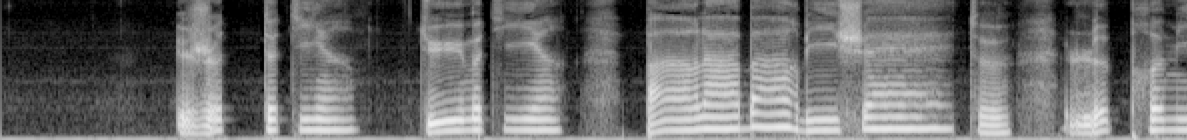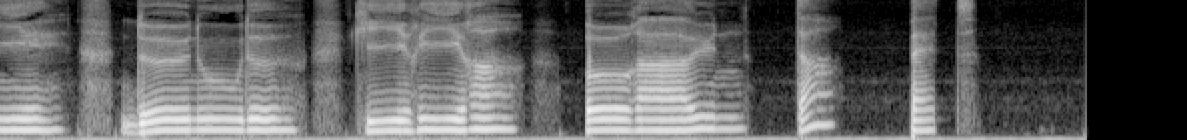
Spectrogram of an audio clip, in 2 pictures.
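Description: A young woman speaks clearly and cheerfully, close to a microphone.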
